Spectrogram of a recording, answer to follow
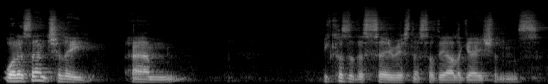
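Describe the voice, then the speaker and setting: Gravelly man giving halting testimony. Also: mid-range voice, a little mellow. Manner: halting, many fillers and restarts. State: voice going from flu. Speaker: witness at a public inquiry. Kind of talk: formal testimony.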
